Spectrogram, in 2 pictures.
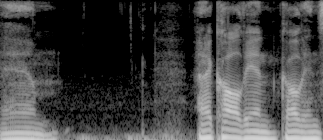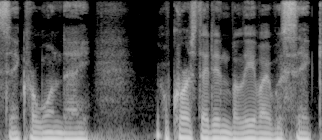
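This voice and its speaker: Very deep and low in pitch, a man's somewhat breathy voice has a dark, mellow tone, very even loudness, fairly even intonation, a moderate pace and long, frequent pauses. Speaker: podcast host. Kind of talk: casual chat.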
